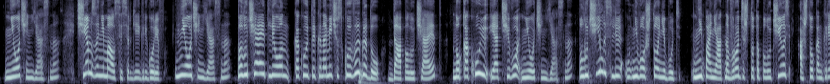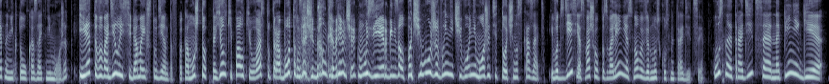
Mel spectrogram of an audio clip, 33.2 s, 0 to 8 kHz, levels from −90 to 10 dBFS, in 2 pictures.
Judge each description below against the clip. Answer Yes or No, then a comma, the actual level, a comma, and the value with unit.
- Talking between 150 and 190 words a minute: Yes, fast, 160 wpm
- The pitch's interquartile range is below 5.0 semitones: No, wide, 5.5 semitones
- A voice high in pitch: Yes, very high, 275 Hz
